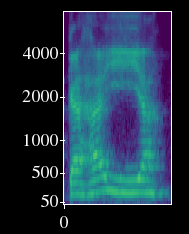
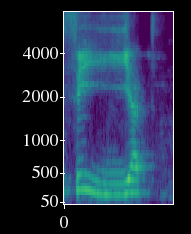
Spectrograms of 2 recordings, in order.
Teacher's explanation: Bila dah tukar bermakna ada dua ya, bermakna ada dua waw, maka ya pertama masuk dalam ya yang kedua ataupun waw pertama masuk dalam waw yang kedua. Berlaku idgham, maka bacaannya bertasydid. Bacaannya akan berlaku kita menekan tu.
